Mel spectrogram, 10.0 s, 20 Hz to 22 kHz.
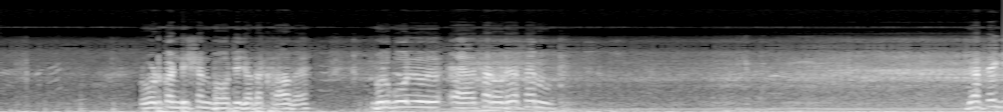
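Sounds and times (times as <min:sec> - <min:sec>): motorcycle engine running: 0:04.2 - 0:10.0.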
